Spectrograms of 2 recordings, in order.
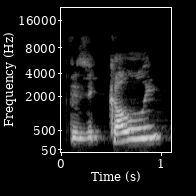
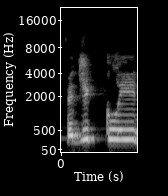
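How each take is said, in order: First: The a in the ending is sounded. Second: The a in the ending is silent. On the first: The speaker calls it wrong. "It's not pronounced physically, that's wrong" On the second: The speaker calls it right. "It's logically, physically"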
